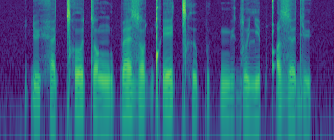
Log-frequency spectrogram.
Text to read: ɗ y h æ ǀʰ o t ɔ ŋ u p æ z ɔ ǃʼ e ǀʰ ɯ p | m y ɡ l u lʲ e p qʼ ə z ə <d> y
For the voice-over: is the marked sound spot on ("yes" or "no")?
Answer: yes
